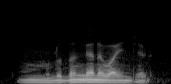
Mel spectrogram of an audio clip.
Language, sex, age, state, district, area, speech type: Telugu, male, 18-30, Andhra Pradesh, Eluru, urban, spontaneous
